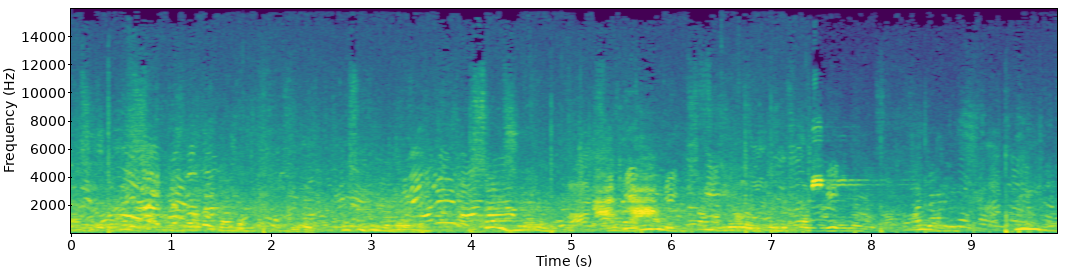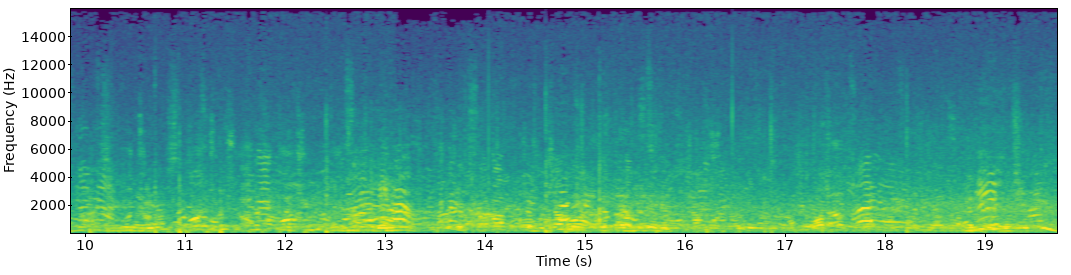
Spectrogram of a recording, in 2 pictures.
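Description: Children shout and call out across an open outdoor pitch.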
